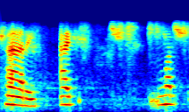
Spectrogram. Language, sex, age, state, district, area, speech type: Kannada, female, 30-45, Karnataka, Bidar, urban, conversation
